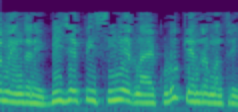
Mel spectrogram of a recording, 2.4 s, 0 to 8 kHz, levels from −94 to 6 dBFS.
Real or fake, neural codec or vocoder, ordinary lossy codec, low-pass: real; none; MP3, 24 kbps; 7.2 kHz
